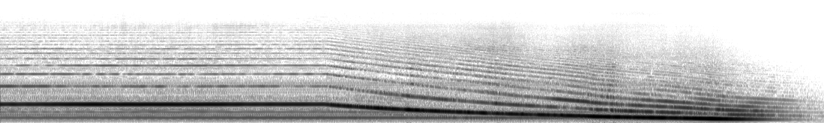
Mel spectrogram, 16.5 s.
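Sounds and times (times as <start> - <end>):
air raid sirens alert: 0.0 - 16.4.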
